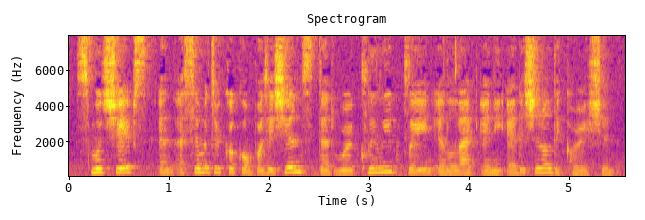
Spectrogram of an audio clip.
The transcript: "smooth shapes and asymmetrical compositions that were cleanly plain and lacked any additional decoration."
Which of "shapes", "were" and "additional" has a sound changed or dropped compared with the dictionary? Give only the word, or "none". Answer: none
